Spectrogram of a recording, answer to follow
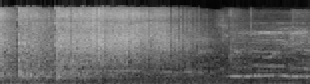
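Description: Fireworks going off: a sharp bang, a second about half a second later, then a dense spray of noise that dies down about a second and a half in.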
